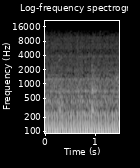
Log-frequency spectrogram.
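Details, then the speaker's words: 2003 Honda Accord V6 after engine swap (old engine had rod knock) and dead cylinder 5 coil replaced, at operating temperature: steady, even idle with radiator fans whooshing, no misses or knocks, no check engine light; normal idle. "So here we have the engine. The radiator fans are presently running, and as you can hear, runs smooth."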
